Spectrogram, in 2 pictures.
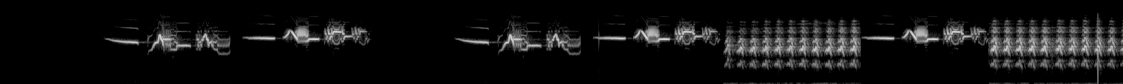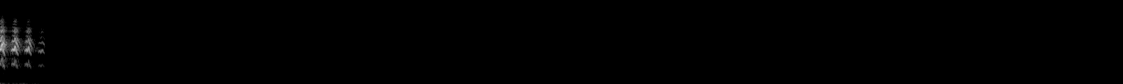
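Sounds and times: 
Oriental magpie-robin singing rolling song: 0:01.0 - 0:03.8, 0:04.6 - 0:11.7.

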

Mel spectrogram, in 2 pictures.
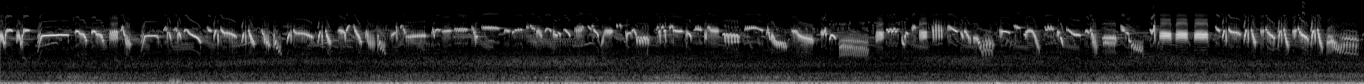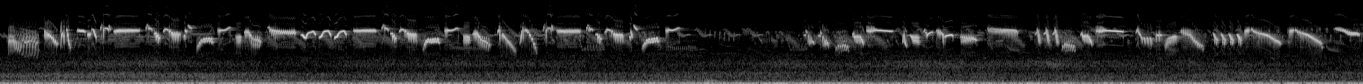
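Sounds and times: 
Eurasian skylark song: 0:00.0 - 0:27.2.

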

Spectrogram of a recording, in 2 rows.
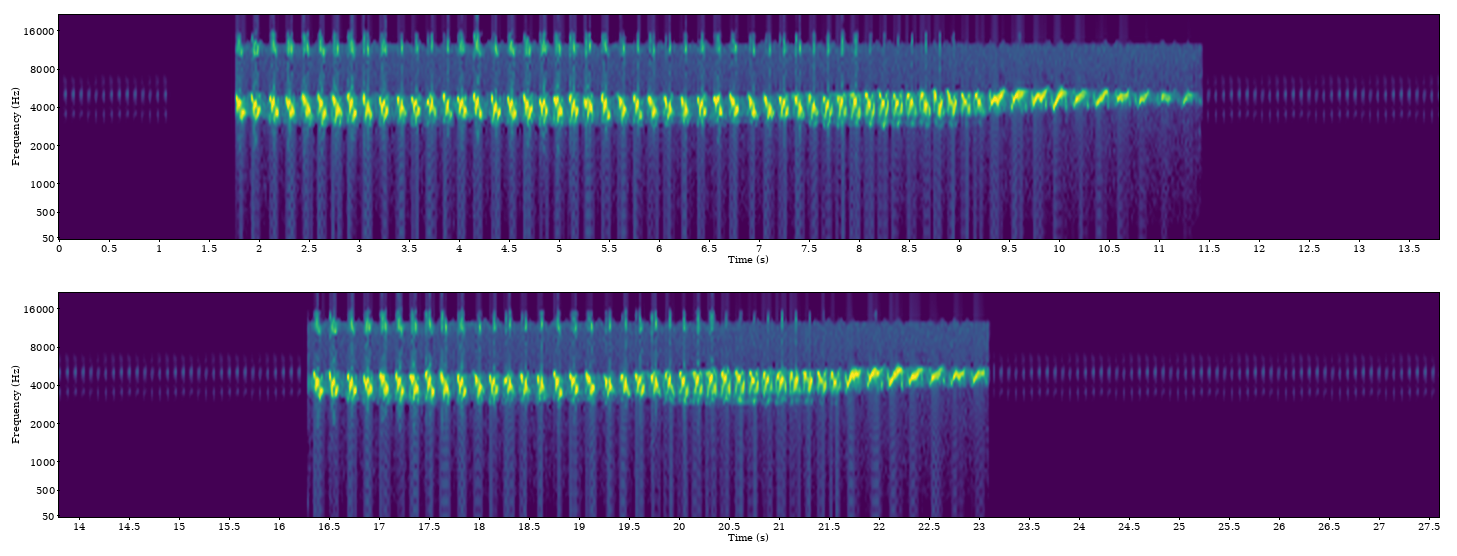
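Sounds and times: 
bird chirping: 0:01.8 - 0:11.4, 0:16.3 - 0:23.1.

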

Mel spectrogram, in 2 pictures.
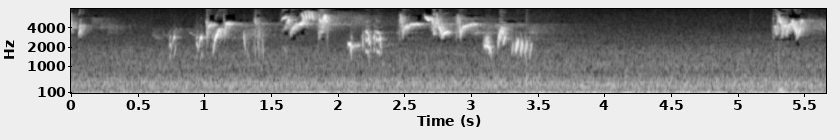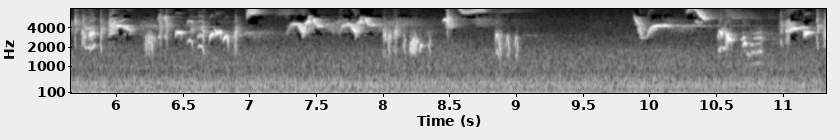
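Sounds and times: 
Siberian rubythroat singing a varied song of whistles, chirps and scratchy notes: 0:00.0 - 0:03.6, 0:05.2 - 0:09.2, 0:09.9 - 0:11.3.

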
